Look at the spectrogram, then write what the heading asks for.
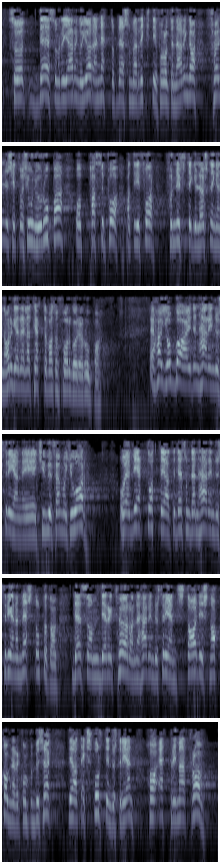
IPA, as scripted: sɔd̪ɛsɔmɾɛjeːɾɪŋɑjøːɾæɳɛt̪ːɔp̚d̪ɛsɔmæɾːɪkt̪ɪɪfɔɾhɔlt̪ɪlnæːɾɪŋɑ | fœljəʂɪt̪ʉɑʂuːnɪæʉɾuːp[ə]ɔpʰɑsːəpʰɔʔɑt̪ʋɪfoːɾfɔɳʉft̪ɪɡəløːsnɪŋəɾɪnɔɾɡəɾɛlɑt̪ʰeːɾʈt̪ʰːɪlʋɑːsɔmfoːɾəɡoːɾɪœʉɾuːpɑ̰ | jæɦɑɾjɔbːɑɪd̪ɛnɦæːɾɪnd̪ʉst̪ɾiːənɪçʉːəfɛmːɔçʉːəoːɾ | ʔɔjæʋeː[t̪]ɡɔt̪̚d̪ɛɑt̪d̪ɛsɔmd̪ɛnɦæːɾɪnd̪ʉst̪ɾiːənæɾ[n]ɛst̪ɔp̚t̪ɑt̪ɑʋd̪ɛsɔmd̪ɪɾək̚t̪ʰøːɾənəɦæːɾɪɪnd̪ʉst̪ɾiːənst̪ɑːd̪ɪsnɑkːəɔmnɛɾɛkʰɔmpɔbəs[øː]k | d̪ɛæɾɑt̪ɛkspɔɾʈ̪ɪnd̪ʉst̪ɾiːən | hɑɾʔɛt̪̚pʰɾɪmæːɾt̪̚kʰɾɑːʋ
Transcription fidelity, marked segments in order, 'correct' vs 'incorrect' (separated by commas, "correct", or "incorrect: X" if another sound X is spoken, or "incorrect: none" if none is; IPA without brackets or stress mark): incorrect: ɑ, correct, incorrect: m, correct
